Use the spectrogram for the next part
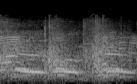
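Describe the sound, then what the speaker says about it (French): Crowd in a small village festival hall during a turbulent mayoral handover, a loud continuous mix of applause, whistles and raised voices, dense and close throughout. "la passation de pouvoir a été plutôt agitée entre applaudissements et sifflets"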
